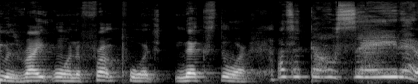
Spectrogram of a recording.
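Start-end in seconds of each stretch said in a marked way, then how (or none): 3.1-4.2 high, slow plaintive wail; mortified protest. Retold or imitated. Girl begs mom with crush next door, mortified wail. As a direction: beg her, stretching the words.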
